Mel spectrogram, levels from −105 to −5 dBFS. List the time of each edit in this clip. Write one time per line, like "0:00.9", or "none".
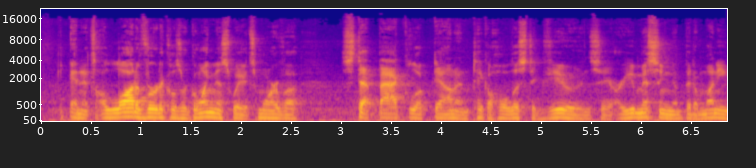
none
